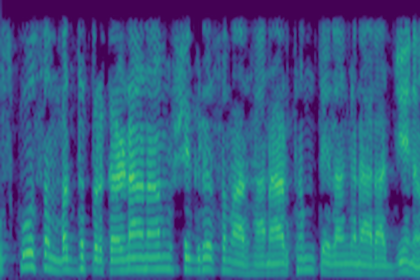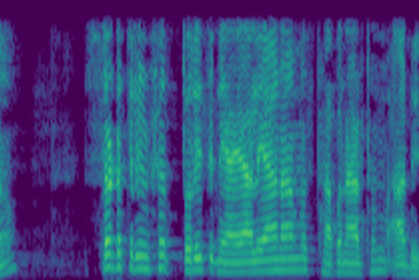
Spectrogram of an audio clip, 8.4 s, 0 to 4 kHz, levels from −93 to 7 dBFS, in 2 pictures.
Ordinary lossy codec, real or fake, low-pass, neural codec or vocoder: none; fake; 3.6 kHz; codec, 16 kHz, 8 kbps, FreqCodec, larger model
